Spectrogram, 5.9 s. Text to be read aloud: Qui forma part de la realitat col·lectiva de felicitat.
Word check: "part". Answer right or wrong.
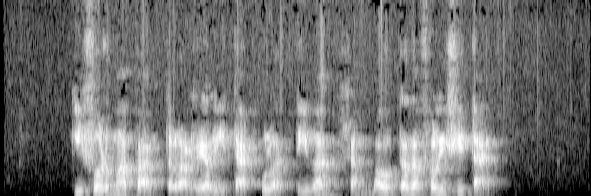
right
